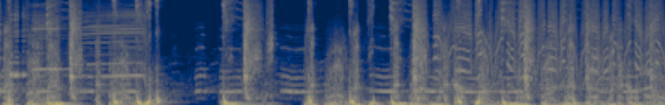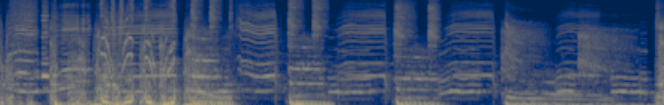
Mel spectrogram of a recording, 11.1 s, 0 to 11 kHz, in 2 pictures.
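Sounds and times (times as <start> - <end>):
hip hop beat: 0.0 - 11.0
record scratching: 0.0 - 11.0.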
